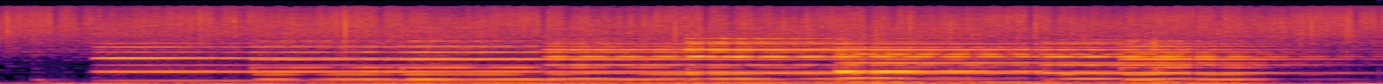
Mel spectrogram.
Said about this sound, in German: Wir haben diese Gongschläge als Halbstundenschläge verwendet und führen sie denn jetzt von der Uhr auf die Schallplatte übertragen vor. Deutscher Gong, Halbstundenschlag. Potsdamer Gong, Halbstundenschlag.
